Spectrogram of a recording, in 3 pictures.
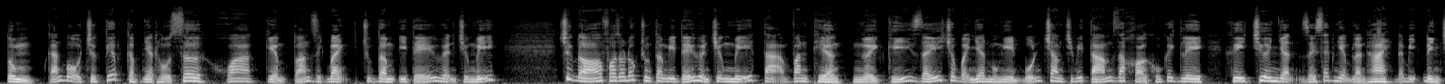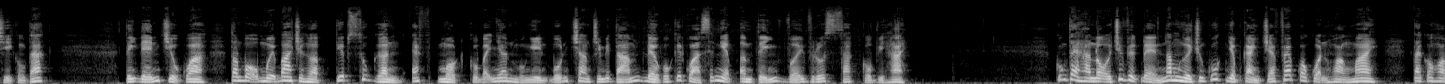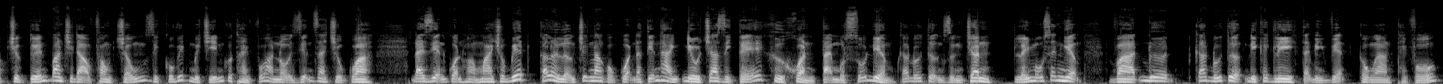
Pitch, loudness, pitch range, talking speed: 130 Hz, -17 LUFS, 110-155 Hz, 250 wpm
